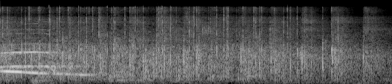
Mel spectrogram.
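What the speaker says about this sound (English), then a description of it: "Give her a round of applause." An audience applauds in a church setting, with dense clapping loudest at the start and slowly thinning over a few seconds, over a brief fading tone.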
